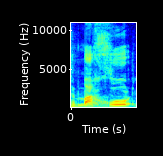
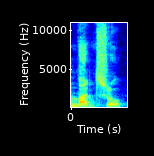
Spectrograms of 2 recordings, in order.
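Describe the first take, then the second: First: The name is pronounced the Czech way. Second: The name is pronounced the Spanish way. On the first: The name is of Czech origin. The speaker calls it right. "c'est l'origine tchèque et pas l'origine espagnole. Donc, on le prononce macho" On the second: The name would be of Spanish origin. The speaker calls it wrong. "et pas macho"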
